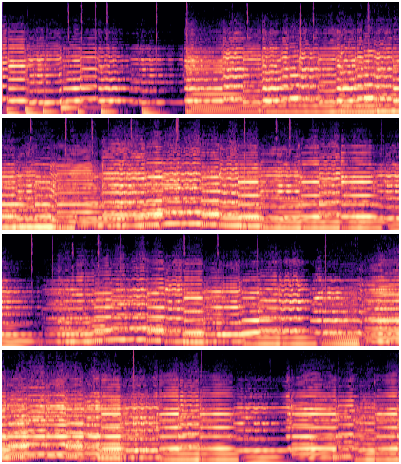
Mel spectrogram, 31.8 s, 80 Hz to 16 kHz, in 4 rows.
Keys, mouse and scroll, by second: 1.5 right click, 2.4 scroll down 1, 2.9 scroll down 1, 3.0 alt+click, 4.0 scroll up 1, 4.4 alt+middle click, 4.8 alt+click, 6.1 scroll up 1, 6.1 alt+click, 8.0 scroll down 1, 13.6 alt+click, 15.8-16.1 alt+scroll up 2, 16.1 alt+middle click, 16.3 alt+click, 16.8 alt+middle click, 17.2 alt+click, 17.7 alt+click, 19.1 alt+middle click, 19.1 click, 19.2 scroll down 1, 20.1 alt+click.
